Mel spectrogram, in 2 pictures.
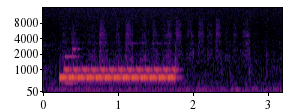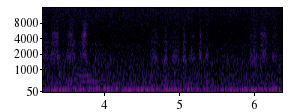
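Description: Telephone ringing: one loud warbling two-tone ring lasting about a second and a half, just after the start. Afterwards a marker scratches faintly on paper.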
